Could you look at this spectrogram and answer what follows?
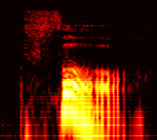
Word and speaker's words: fort: Fort, final T not pronounced.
